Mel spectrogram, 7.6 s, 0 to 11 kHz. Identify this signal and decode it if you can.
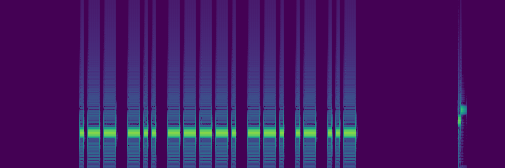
Morse code, heard as a keyed tone, about 20 wpm, 700 Hz. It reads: WD9GAU
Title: USA Call Signs - 6 Characters - 2x Character Spacing - 20wpm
